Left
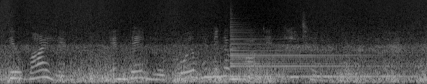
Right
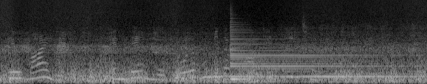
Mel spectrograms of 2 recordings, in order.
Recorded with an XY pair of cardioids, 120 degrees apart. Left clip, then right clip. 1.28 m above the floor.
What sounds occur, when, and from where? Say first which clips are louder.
0.1 s a woman speaking: left 2 dB; 10° left
2.3 s a guitar: right 2 dB; 20° right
